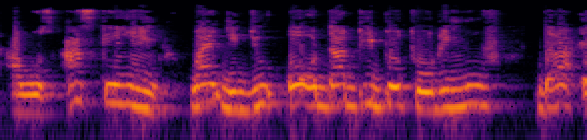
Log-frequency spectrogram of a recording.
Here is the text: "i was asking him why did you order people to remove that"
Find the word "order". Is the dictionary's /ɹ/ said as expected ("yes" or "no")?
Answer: no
